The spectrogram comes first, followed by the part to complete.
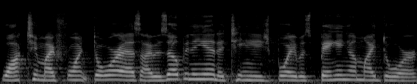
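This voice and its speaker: Her intonation fairly even and her pitch medium, the woman has an unremarkable speaking voice. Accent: American. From South Florida. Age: 60s. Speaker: public commenter, retired paramedic and nurse. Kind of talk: public comment at a school board meeting. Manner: formal.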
